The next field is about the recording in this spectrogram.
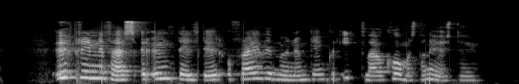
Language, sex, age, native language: Icelandic, female, 16, Icelandic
